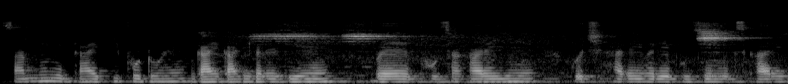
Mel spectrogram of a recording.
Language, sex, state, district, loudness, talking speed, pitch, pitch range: Hindi, male, Bihar, Sitamarhi, -31 LUFS, 70 wpm, 130 Hz, 125-130 Hz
